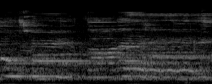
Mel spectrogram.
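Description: Worship music with a woman singing held notes that waver in pitch.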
